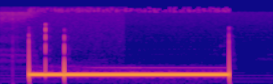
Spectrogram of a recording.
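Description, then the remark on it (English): A steady, loud telephone dial tone of an outgoing call being placed to New York hums for about two seconds, preceded by a few quick clicks and cut off abruptly with another click; no one speaks. “why don't we just take a phone call out to New York, reach out to our man Cole Coffee”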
